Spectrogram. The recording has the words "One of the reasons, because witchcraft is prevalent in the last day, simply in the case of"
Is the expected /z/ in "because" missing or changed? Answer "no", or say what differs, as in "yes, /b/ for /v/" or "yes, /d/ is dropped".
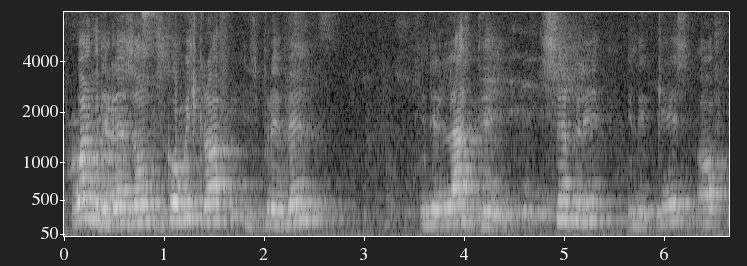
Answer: yes, /z/ is dropped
